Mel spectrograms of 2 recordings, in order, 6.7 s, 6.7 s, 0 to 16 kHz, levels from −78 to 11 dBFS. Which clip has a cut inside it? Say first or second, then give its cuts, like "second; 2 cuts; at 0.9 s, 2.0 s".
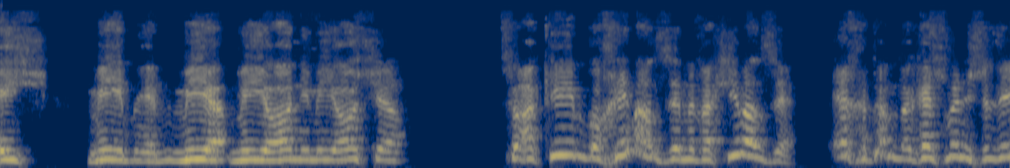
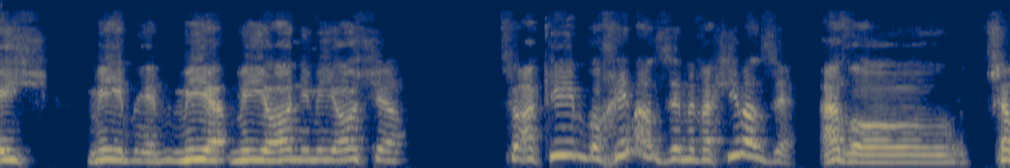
second; 1 cut; at 5.4 s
